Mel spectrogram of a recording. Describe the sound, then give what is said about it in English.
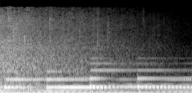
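A gentle shower of soft, steady rain patters continuously over a forest, mixed with sustained musical tones that shift every half second or so. No one speaks. “Gathering all of his courage, Clumsy let out a gentle shower. To his delight, the forest soaked up the rain, and the animals danced joyfully in the puddles.”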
